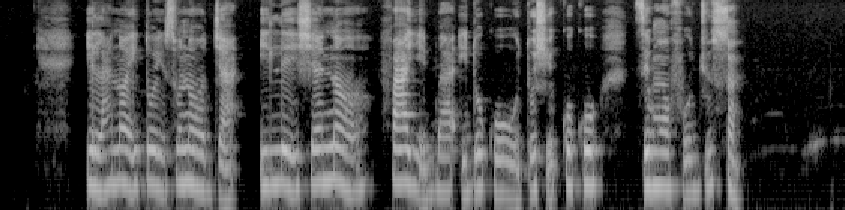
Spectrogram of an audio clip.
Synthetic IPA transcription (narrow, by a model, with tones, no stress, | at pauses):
i˨la˨˦nã˦˨i˨˦to˦i˨sũ˨˦nã˦˨ɔ˧˨d͡ʒa˨ | i˧le˦i˧ʃɛ˦nãː˦˨ | fa˦je˨ɡ͡ba˨˧ʔi˨do˨˦ko˧˨wo˨to˦ʃe˧ko˦kʰo˦ti˦w̃ɔ̃˦fo˧˨d͡ʒu˦sũ˦˨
